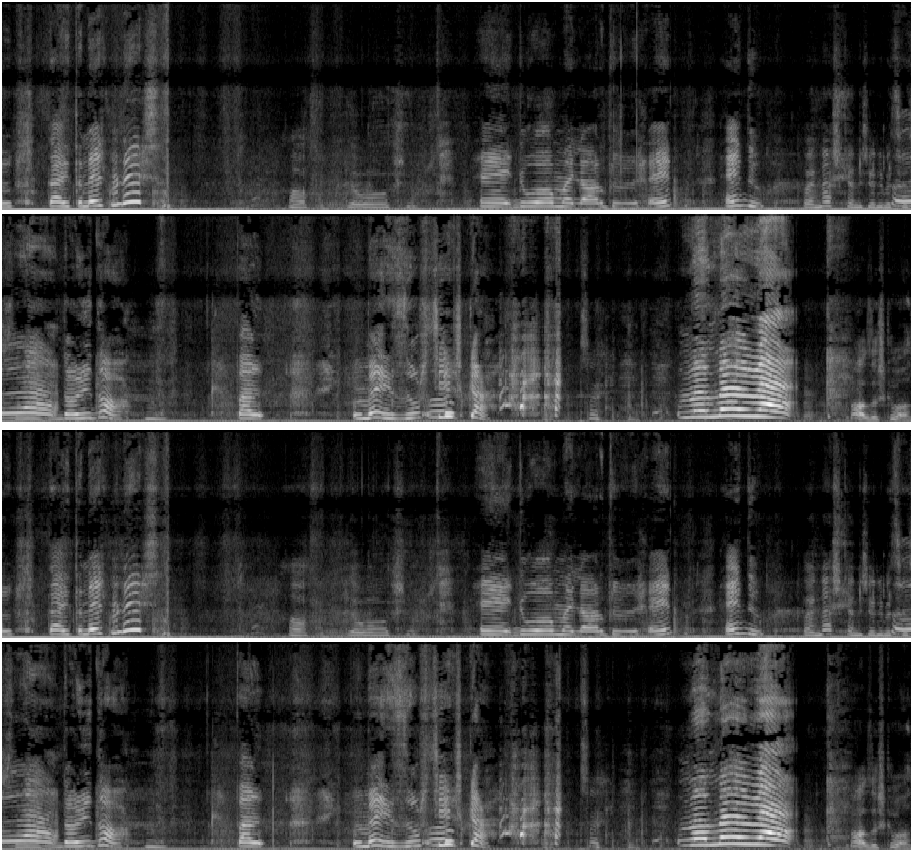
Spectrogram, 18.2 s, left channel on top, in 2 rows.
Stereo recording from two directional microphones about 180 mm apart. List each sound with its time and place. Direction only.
0.0 s a child's voice: 20° left (ahead or behind)
2.9 s speech: 40° right (ahead or behind)
4.4 s child singing: 30° right (ahead or behind)
7.2 s a child's voice: 40° right (ahead or behind)
8.0 s speech: 70° right (ahead or behind)
9.1 s speech: centre (ahead or behind)
9.7 s a child's voice: 25° right (ahead or behind)
15.8 s baby cry: 25° left (ahead or behind)
17.6 s a child's voice: 20° right (ahead or behind)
